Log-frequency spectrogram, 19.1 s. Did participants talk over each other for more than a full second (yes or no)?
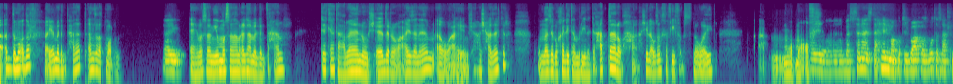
no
